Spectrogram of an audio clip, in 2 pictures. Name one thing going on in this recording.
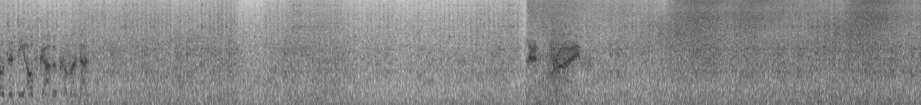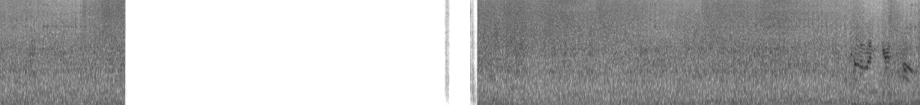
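Tank engines rumble and clank as heavy vehicles roll along.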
